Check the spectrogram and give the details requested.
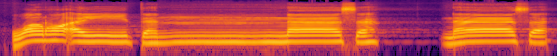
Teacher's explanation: Jadi na-nya itu setelah didengungkan kemudian ditahan 1 alif. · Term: mat tabi'i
